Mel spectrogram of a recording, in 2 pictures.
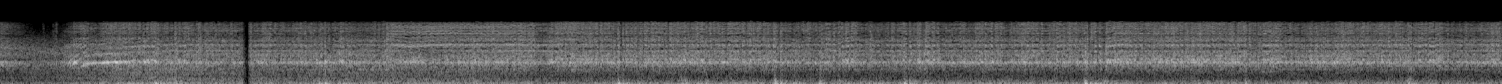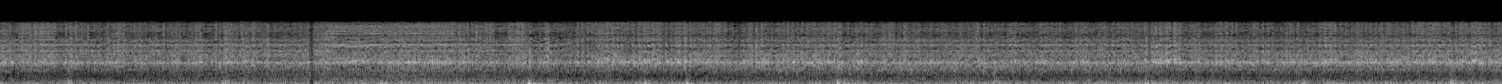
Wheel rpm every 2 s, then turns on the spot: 70, 160, 160, 160, 160, 160, 160, 160, 160, 160, 160, 160, 160, 160, 160.
none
